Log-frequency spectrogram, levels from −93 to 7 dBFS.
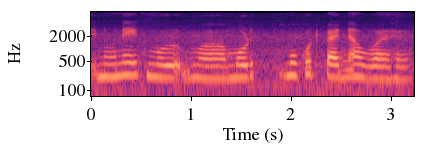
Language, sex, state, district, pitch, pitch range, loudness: Hindi, female, Chhattisgarh, Raigarh, 210 Hz, 195-225 Hz, -17 LUFS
